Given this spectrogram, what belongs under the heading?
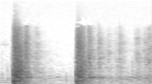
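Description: Two heavy wooden thuds land about a second apart, loud and close like a door slamming or being struck, each trailing off with a short dull rumble.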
